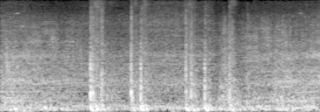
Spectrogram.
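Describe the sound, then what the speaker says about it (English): A car in a video game pops and bangs while running over objects, several sharp irregular cracks and thumps standing out over a steady rumbling engine and game noise. "It sounds like the car's like popping and banging a little bit whenever you run over those things"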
